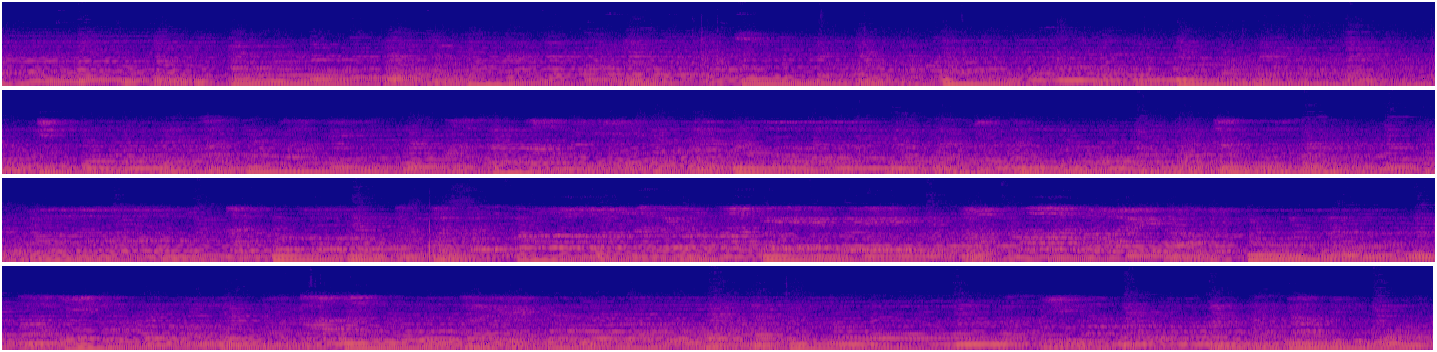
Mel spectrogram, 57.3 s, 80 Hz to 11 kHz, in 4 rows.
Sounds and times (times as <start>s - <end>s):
Music: 0.0s - 57.3s.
